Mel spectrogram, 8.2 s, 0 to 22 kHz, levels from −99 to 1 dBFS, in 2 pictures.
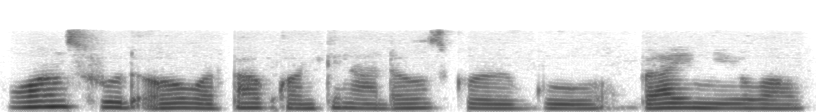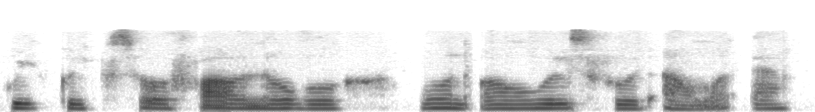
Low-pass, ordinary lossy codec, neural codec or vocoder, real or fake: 7.2 kHz; none; codec, 24 kHz, 0.9 kbps, WavTokenizer, medium speech release version 2; fake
